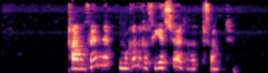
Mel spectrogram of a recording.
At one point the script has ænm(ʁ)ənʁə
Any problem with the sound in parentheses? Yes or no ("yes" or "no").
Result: no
